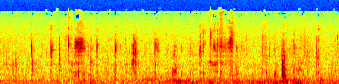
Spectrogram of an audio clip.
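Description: A young woman chews food close by.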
